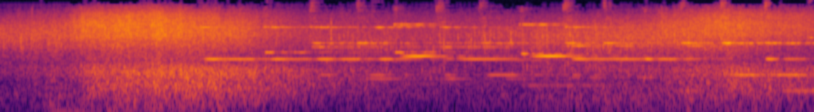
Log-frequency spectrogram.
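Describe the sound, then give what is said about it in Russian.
Loud, steady roar of sea waves washing and surging throughout after a tarred barrel is thrown into the sea, with soft sustained musical tones drifting above the rushing water. No voices. “В нее посадил Емелю и Марью царевну, засмолили и бочку в море бросили.”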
